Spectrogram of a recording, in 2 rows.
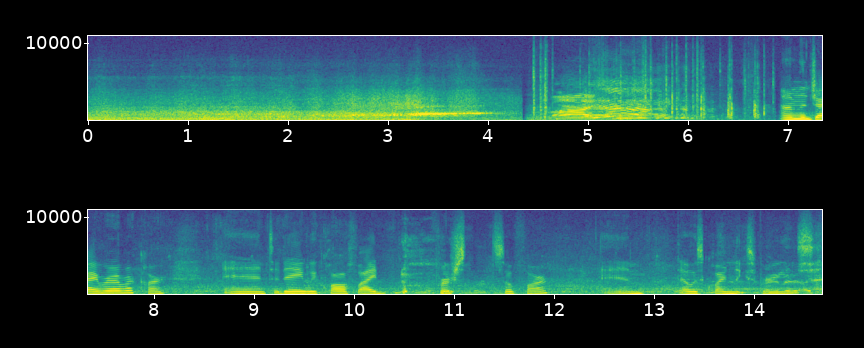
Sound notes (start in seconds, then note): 0.0 cars revving and whirring; 3.3 tires squeal; 4.6 cheers; 13.8 chuckles happily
